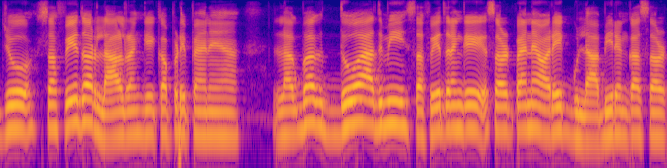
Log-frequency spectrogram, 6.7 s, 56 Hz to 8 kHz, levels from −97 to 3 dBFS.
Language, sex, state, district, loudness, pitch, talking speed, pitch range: Hindi, male, Jharkhand, Garhwa, -17 LUFS, 160 Hz, 215 wpm, 150-180 Hz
